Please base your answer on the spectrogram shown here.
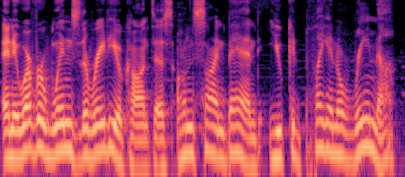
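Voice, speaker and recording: A man hosting a casual podcast chat, giving short encouraging reactions and telling his own relaxed anecdotes. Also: a little high, normal speed, faint music behind.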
